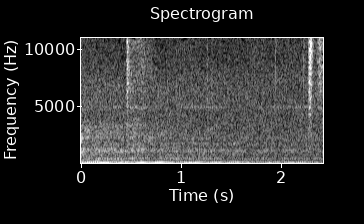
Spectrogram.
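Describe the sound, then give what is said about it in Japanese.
A steady low rumble of traffic muffled from inside a car with one person alone in it, with a couple of faint hissing swells as other cars pass outside. No one speaks. “まあ、他の車の音とか聞こえますけど”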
